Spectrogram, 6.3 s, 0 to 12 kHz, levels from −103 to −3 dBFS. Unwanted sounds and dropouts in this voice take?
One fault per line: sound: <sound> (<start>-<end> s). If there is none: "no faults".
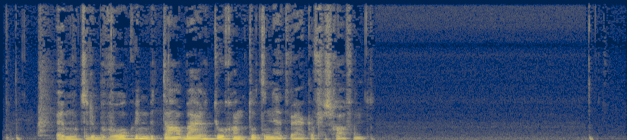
no faults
